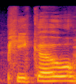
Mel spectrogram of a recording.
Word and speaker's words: PCO: This it's pronounced Pico and Scarl.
